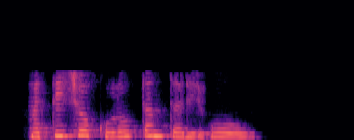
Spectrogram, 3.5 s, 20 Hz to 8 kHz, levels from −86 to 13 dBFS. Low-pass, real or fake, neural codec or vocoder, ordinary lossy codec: 7.2 kHz; fake; codec, 16 kHz, 0.9 kbps, LongCat-Audio-Codec; AAC, 16 kbps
